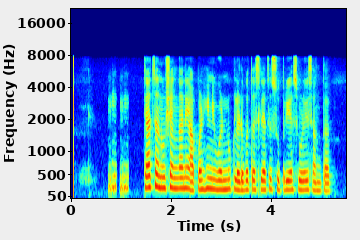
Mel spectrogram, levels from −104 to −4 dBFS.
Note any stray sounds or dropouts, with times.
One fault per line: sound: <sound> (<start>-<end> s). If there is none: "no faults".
sound: laugh (0.7-1.2 s)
